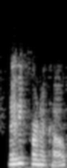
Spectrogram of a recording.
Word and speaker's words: LadyFernaco: No, Lady Fernico. You do know how to pronounce it.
